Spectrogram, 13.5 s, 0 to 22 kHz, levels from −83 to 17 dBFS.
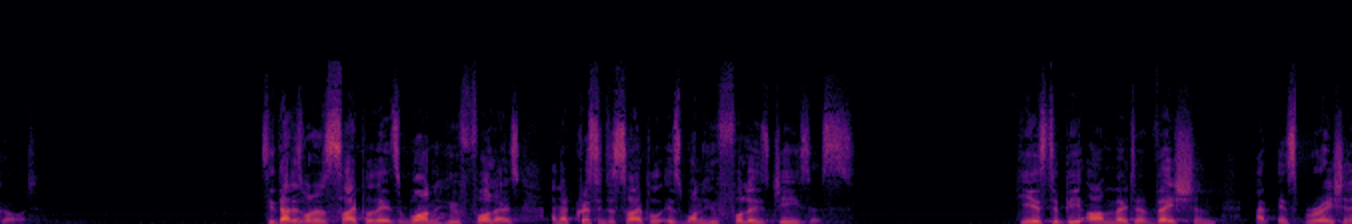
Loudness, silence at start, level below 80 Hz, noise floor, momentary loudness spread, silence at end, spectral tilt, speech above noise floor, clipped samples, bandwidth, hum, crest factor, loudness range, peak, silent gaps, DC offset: -35 LUFS; 0 s; -76 dBFS; -78 dBFS; 13 LU; 0 s; -3.5 dB/octave; 44 dB; under 0.1%; 16 kHz; none; 24 dB; 8 LU; -12 dBFS; none; under 0.1%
